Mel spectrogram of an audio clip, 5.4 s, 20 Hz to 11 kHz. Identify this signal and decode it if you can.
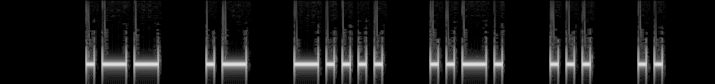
Morse code, heard as a keyed tone, about 20 wpm, spaced as for 15 wpm, 700 Hz. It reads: WA6FSI
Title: 193 Lesson 31g - Letter v - Call Signs 20wpm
